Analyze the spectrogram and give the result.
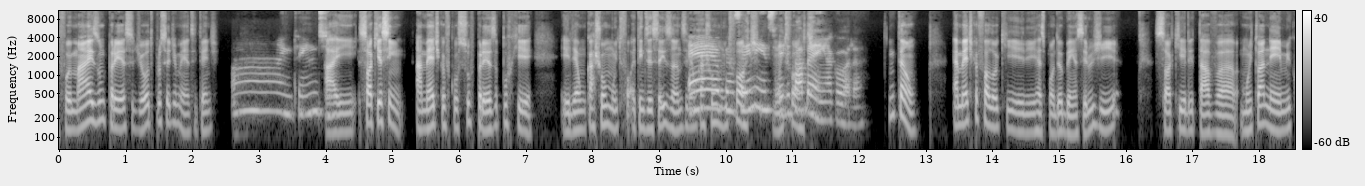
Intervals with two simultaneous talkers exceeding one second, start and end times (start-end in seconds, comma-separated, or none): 9.4-11.4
